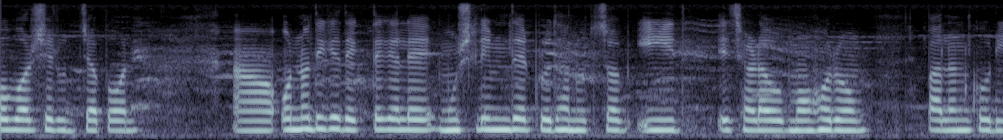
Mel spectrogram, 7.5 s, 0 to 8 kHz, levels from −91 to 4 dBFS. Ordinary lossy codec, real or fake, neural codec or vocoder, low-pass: none; real; none; 7.2 kHz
